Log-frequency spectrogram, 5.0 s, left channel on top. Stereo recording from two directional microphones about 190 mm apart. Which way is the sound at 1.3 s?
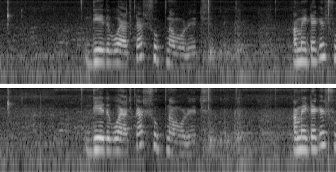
15° left (ahead or behind).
